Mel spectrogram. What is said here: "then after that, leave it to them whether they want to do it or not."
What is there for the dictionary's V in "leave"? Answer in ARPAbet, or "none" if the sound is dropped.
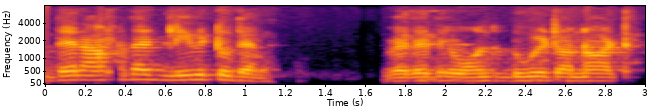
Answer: V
